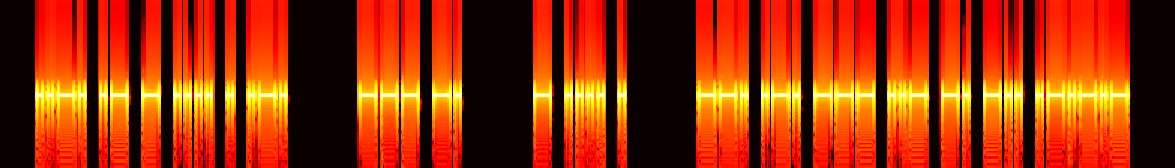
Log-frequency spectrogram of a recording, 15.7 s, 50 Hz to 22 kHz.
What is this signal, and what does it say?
Morse code, heard as a keyed tone, about 17 wpm, 700 Hz. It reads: FATHER ON THE GROUND.
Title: 2x Word-Spacing - Sentences from Top 500 Words - 17wpm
